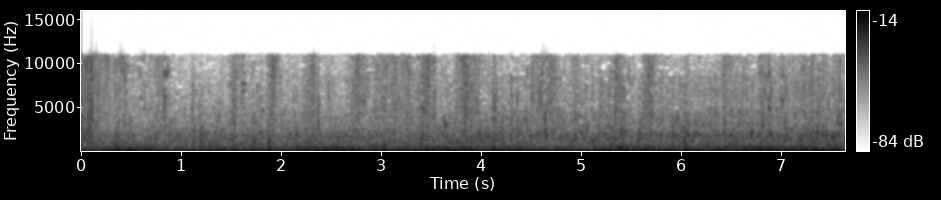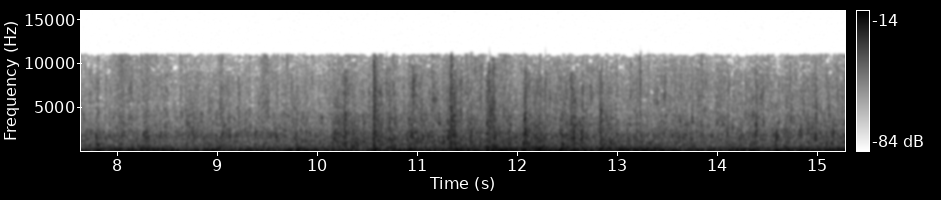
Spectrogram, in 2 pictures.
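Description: A stream of water rushes and babbles close by.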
